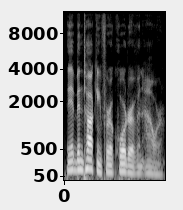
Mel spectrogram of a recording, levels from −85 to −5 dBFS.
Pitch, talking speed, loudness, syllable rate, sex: 110 Hz, 295 wpm, -19 LUFS, 6.3 syllables/s, male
